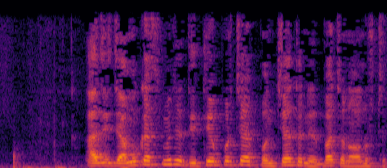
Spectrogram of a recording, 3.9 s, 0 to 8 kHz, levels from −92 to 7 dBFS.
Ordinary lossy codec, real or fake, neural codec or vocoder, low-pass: none; real; none; 7.2 kHz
